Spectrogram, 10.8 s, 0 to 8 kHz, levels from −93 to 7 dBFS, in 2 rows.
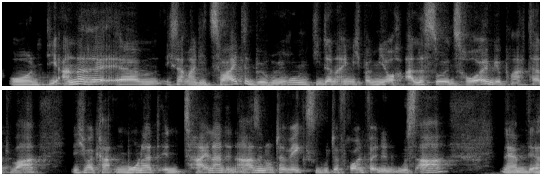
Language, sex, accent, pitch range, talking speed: German, male, German, 135-160 Hz, 225 wpm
